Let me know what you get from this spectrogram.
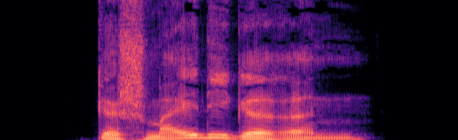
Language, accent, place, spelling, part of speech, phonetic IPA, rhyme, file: German, Germany, Berlin, geschmeidigeren, adjective, [ɡəˈʃmaɪ̯dɪɡəʁən], -aɪ̯dɪɡəʁən, De-geschmeidigeren.ogg
- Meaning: inflection of geschmeidig: 1. strong genitive masculine/neuter singular comparative degree 2. weak/mixed genitive/dative all-gender singular comparative degree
